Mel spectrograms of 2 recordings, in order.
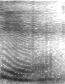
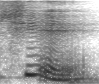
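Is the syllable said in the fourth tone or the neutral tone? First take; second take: neutral; fourth. First: The syllable is said quickly in neutral tone. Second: The syllable carries the fourth tone. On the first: "neutral tone আছে। ওটা তো আরো তাড়াতাড়ি উচ্চারণ করব" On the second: "চার number tone আমরা কিভাবে উচ্চারণ করব? শিয়ে, এইভাবে উচ্চারণ করব।"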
